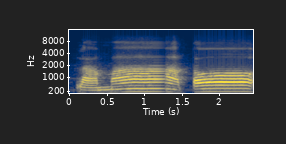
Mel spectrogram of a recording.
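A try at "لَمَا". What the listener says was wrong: Jadi bibir Ibu kurang ngebuka, kedengarannya kayak sama to, padahal lama to ya Bu ya. Gitu. Kurang membuka. Lama, lama to.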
